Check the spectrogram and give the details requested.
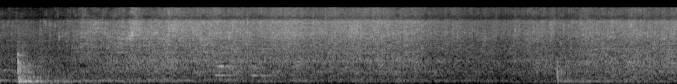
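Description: Onions and freshly added ginger paste sizzling in hot oil in a kadhai, stirred with a wooden spoon. The sizzle grows louder about a second in and stays strong.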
